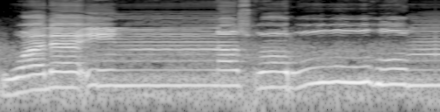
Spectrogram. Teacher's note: وَلَئِن نون ساکن کے بعد نون مشدد ہے تو ادھر غنہ کریں گے، ناک میں آواز کو چھپا کر پڑھیں گے۔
